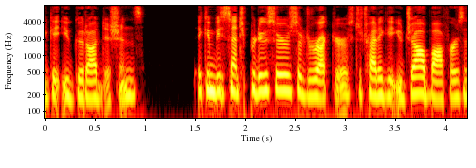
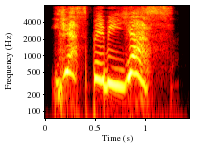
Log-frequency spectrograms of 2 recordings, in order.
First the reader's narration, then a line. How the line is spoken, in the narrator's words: Mom screams, so excited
